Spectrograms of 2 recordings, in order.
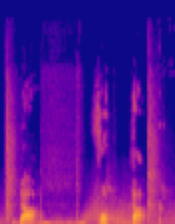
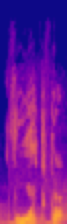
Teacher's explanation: Please bear in mind that here we put emphasis on вот.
